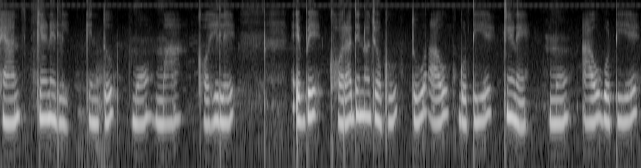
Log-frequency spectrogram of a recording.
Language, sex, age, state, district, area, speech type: Odia, female, 18-30, Odisha, Ganjam, urban, spontaneous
